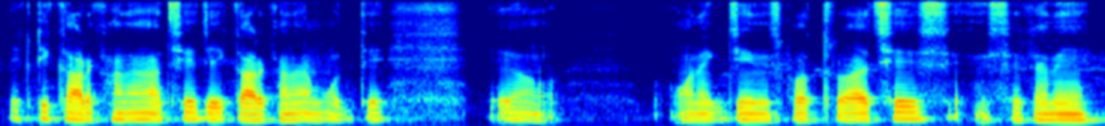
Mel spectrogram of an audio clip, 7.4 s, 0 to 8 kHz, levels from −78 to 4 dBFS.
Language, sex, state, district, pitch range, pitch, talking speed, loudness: Bengali, male, West Bengal, Kolkata, 105-115 Hz, 105 Hz, 80 wpm, -22 LUFS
